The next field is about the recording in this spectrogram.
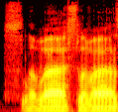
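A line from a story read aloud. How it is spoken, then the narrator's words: Mysterious purr. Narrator (Russian): загадочно промурлыкал чужой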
